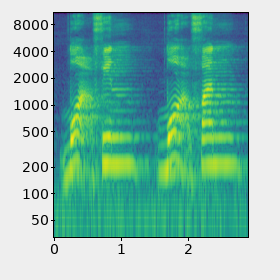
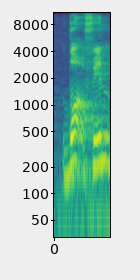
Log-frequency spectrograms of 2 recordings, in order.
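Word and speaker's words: ضَعْف: Kemudian du'fan sama dengan du'fan, ya. Du'fin atau du'fan boleh dibaca du'fin atau du'fan. Saya baca versi yang pertama.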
